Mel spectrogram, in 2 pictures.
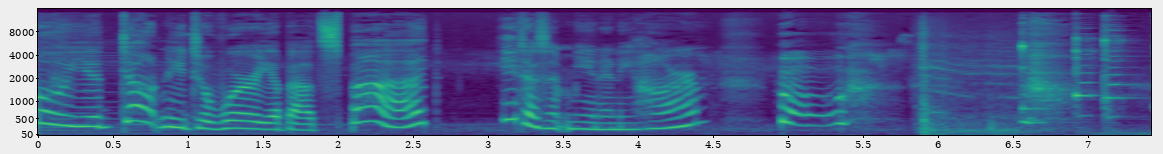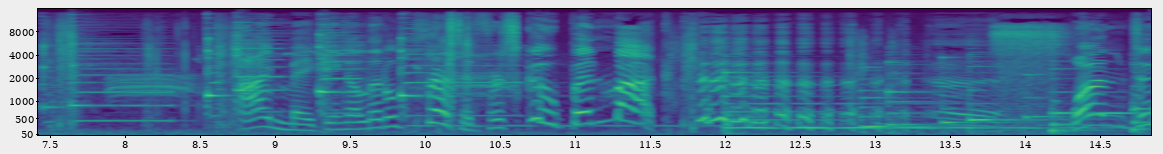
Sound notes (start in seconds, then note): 6.5 sighs; 11.6 laughing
